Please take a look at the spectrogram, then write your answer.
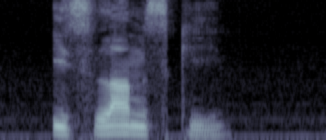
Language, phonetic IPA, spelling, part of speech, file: Polish, [isˈlãmsʲci], islamski, adjective, Pl-islamski.ogg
